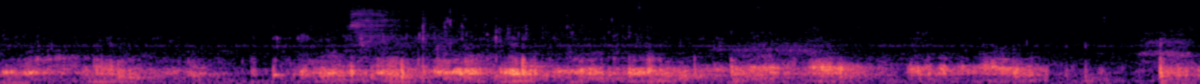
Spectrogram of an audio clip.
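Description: Horse gram payasam boiling in a pot, a steady bubbling and simmering that rises and falls for several seconds without any voices over it.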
